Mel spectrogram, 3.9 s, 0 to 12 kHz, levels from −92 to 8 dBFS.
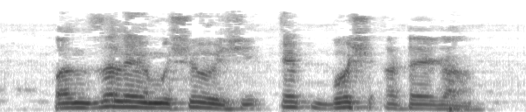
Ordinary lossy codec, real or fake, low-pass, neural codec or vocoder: MP3, 32 kbps; fake; 10.8 kHz; codec, 44.1 kHz, 7.8 kbps, Pupu-Codec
